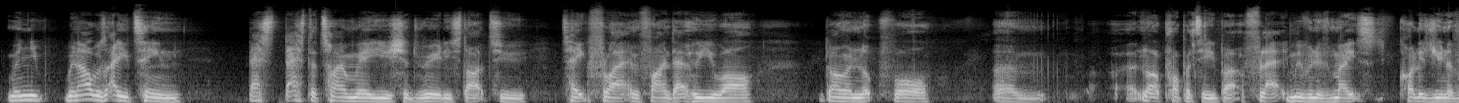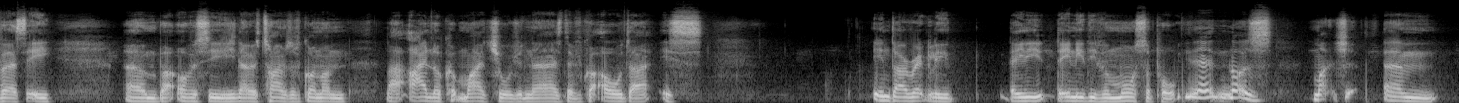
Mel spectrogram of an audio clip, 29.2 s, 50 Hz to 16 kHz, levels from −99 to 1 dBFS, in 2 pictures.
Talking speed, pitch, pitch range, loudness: 155 wpm, 120 Hz, 115-135 Hz, -21 LUFS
